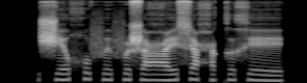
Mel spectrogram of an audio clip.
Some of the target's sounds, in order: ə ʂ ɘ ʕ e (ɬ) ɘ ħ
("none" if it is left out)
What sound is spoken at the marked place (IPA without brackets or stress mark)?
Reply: s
